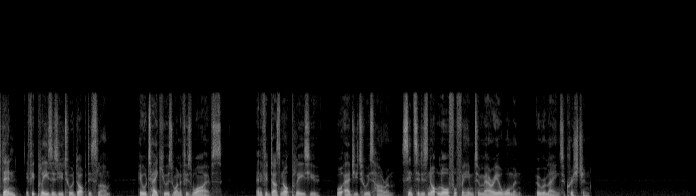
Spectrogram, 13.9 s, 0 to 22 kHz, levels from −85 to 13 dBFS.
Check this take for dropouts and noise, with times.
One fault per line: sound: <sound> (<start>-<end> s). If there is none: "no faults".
no faults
